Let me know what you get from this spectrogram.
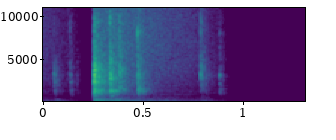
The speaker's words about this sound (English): It's on there. It's on the list. You heard me typing.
